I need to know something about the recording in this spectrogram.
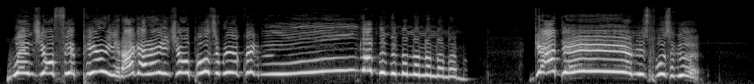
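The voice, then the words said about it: Imitates another person's voice. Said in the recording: “worst impression of all time ... my Chris Tucker impression”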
